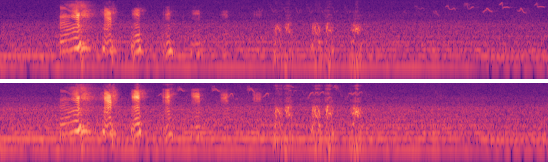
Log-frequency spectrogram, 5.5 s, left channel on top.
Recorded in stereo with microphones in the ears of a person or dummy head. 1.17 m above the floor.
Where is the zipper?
35° right (ahead or behind).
